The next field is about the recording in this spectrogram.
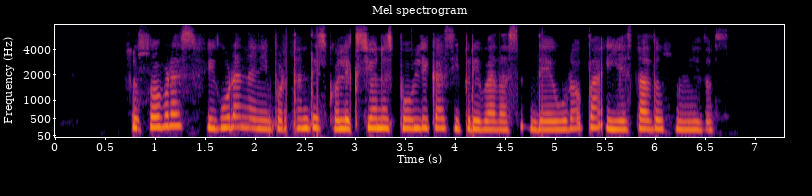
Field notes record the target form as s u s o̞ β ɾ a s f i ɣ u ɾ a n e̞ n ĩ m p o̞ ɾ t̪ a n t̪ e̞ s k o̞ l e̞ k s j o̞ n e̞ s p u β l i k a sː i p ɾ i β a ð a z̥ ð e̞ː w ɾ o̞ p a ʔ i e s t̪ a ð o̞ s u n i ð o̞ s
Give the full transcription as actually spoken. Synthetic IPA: s u s o̞ β ɾ a s f i ɣ u ɾ a n e̞ n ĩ m p o̞ ɾ t̪ a n t̪ e̞ s k o̞ l e̞ k s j o̞ n e̞ s p u β l i k a s i p ɾ i β a ð a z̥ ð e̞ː w ɾ o̞ p a ʔ i e s t̪ a ð o̞ s u n i ð o̞ s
